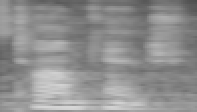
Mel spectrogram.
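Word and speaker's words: Tahm Kench: that's fine um but they changed the pronunciation they added a little H it's it's Tom kench which sounds like a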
